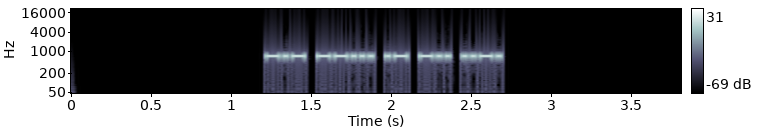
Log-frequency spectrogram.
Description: Morse code, heard as a keyed tone, about 46 wpm, 700 Hz. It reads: K7ADF
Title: USA Call Signs - 5 Characters - 3x Character Spacing - 45wpm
